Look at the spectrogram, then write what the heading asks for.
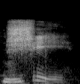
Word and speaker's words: she: yep here you were excuse me you were pronouncing the uh CH sound saying Chi okay this is she she uhhuh very good and let's practice Sheed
